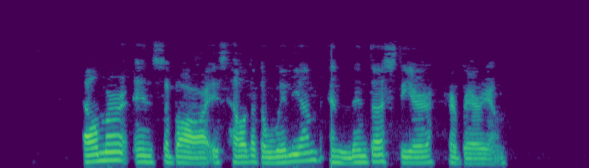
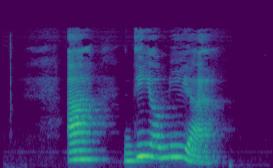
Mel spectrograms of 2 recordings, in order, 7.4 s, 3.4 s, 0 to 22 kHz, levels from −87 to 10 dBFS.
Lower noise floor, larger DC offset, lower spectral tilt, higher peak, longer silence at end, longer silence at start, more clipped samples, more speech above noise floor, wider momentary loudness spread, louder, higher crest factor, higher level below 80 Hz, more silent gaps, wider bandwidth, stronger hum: first, -90 dBFS vs -73 dBFS; neither; first, -8.5 dB/octave vs -4.5 dB/octave; first, -2 dBFS vs -8 dBFS; first, 1.05 s vs 0.7 s; first, 1.05 s vs 0.85 s; neither; first, 73 dB vs 50 dB; second, 7 LU vs 14 LU; first, -18 LUFS vs -24 LUFS; about the same, 18 dB vs 18 dB; first, -56 dBFS vs -66 dBFS; neither; second, 7.8 kHz vs 11.5 kHz; neither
